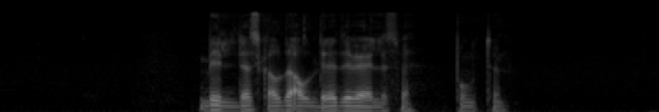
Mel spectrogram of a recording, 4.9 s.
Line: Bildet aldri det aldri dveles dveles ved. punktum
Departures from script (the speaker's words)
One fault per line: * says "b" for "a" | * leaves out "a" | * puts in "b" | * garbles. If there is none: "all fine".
* says "skal" for "aldri"
* leaves out "dveles"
